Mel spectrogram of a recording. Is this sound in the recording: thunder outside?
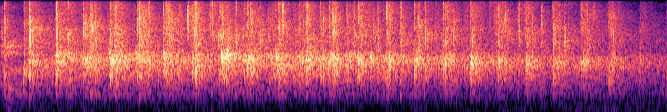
no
